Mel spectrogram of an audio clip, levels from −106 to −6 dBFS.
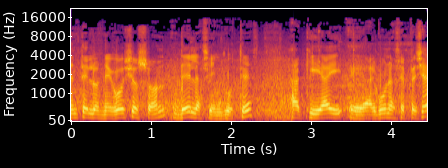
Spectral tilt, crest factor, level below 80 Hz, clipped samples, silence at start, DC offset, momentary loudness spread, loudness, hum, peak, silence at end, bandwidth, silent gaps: -4 dB/octave; 16 dB; -60 dBFS; under 0.1%; 0 s; under 0.1%; 4 LU; -16 LUFS; none; 0 dBFS; 0 s; 15.5 kHz; none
